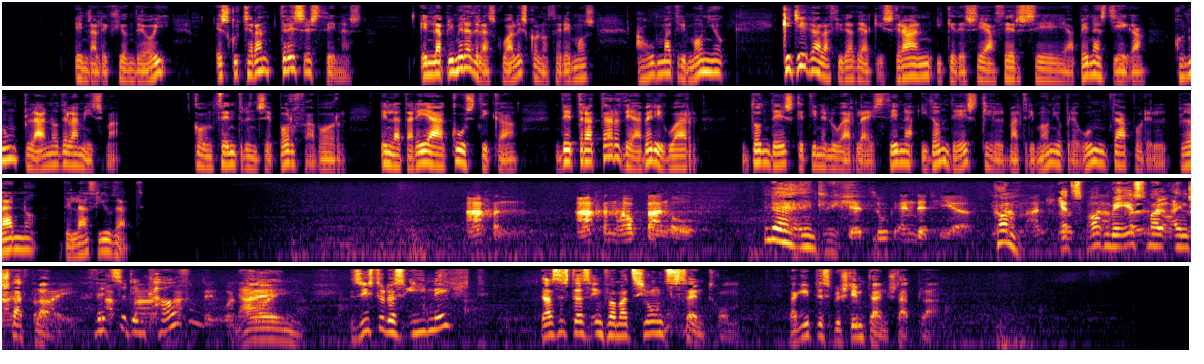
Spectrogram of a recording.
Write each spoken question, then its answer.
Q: Concéntrense, por favor, en la tarea acústica de tratar de averiguar dónde es que tiene lugar la escena y dónde es que el matrimonio pregunta por el plano de la ciudad.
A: la escena se desarrolla en la estación de tren de Aquisgrán.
